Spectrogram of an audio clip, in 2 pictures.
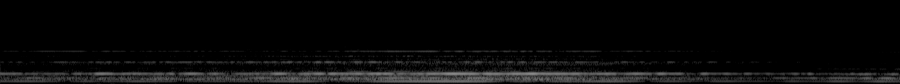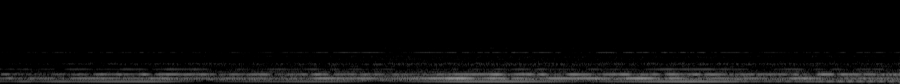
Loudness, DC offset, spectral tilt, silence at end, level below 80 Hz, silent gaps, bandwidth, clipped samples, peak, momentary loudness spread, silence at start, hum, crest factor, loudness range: -44 LUFS; under 0.1%; -7.5 dB/octave; 0 s; -84 dBFS; none; 2.8 kHz; under 0.1%; -28 dBFS; 14 LU; 0 s; none; 14 dB; 9 LU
